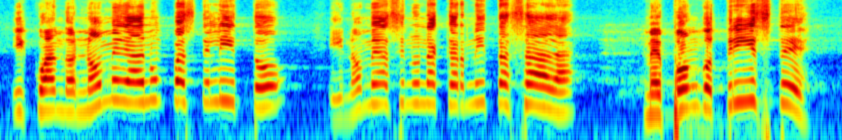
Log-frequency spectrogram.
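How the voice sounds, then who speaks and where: In a dry, close recording with no echo, a man with an extremely high pitch and a bright, sharp tone uses a raised, projected voice at a fairly slow pace, with ordinary pitch variation. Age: 30s. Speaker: pastor. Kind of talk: sermon.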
